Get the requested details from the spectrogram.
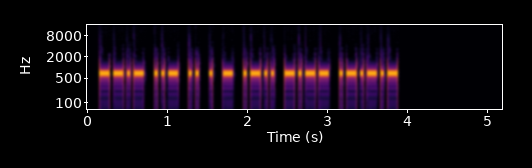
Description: Morse code, heard as a keyed tone, about 28 wpm, 700 Hz. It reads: QUIETLY.
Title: A Sound Of Thunder 28wpm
